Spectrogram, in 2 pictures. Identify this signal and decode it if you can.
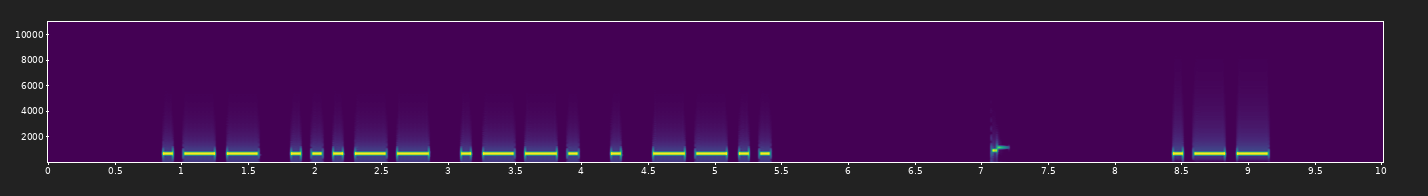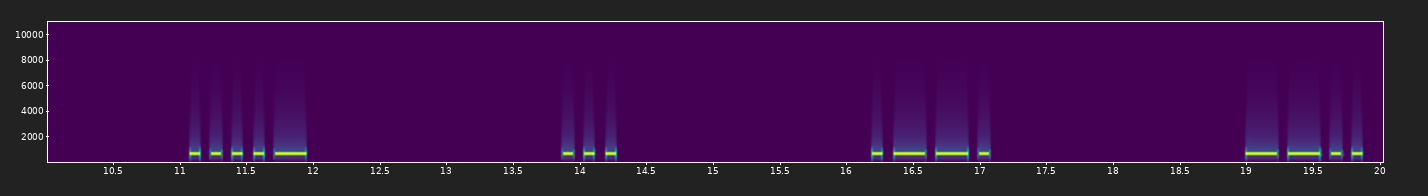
Morse code, heard as a keyed tone, about 15 wpm, spaced as for 6 wpm, 700 Hz. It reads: W3PEZ W4SPZ
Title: USA Call Signs - 5 Characters - 8x Character Spacing - 15wpm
